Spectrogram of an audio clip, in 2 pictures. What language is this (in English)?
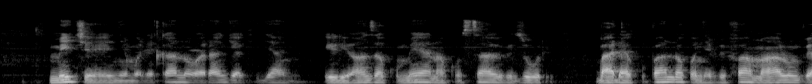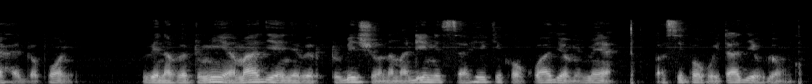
Swahili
